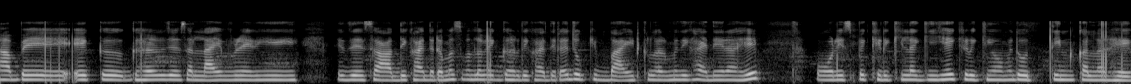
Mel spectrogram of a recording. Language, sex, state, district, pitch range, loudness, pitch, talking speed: Hindi, female, Bihar, Purnia, 205-220 Hz, -23 LUFS, 210 Hz, 205 wpm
